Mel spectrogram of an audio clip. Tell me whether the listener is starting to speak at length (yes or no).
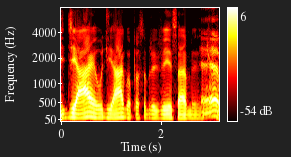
yes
